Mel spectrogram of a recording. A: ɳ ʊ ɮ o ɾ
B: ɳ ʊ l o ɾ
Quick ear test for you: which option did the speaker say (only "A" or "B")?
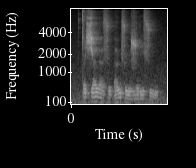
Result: A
